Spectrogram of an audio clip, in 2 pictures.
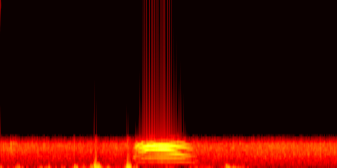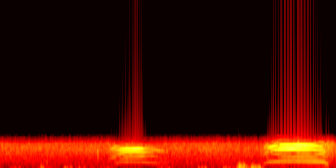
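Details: Pet domestic cat meowing while leading its owners some distance: three loud, drawn-out, arching meows, the first and last longest, separated by soft tapping and rustling noises.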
